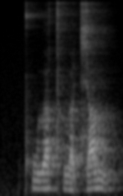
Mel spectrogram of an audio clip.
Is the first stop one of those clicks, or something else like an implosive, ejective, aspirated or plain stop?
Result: aspirated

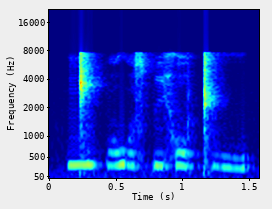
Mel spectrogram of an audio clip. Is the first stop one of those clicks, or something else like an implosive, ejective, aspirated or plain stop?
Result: click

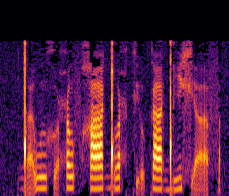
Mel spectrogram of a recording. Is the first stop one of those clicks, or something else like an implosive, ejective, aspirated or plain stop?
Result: click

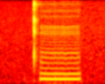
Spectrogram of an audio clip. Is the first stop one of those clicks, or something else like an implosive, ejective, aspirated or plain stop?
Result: aspirated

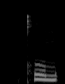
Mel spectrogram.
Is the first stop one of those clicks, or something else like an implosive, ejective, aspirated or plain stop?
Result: aspirated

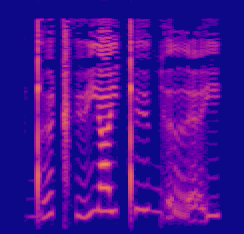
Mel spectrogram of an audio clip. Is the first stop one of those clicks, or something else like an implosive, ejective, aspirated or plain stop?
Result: click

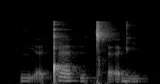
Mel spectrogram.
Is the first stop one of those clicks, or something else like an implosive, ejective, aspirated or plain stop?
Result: click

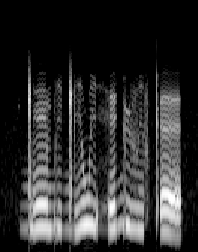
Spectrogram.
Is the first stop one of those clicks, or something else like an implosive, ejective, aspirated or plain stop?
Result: click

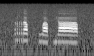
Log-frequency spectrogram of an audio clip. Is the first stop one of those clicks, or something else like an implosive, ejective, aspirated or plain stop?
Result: plain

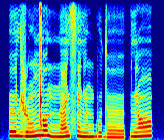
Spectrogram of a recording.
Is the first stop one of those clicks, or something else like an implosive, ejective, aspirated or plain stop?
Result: click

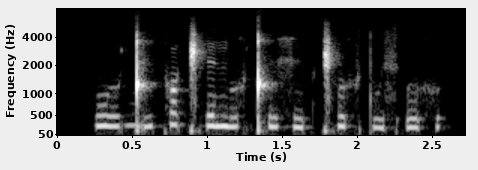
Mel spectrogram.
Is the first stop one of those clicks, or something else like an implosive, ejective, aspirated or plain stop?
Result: click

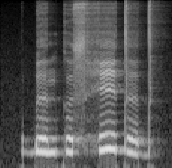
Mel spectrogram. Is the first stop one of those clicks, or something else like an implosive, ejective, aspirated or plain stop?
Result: implosive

